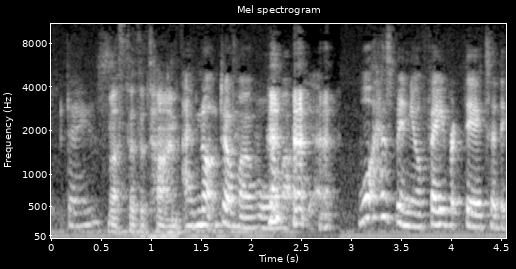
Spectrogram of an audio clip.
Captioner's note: slurs words; laughter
